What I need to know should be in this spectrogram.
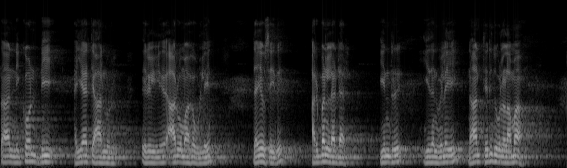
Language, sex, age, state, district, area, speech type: Tamil, male, 60+, Tamil Nadu, Theni, rural, read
